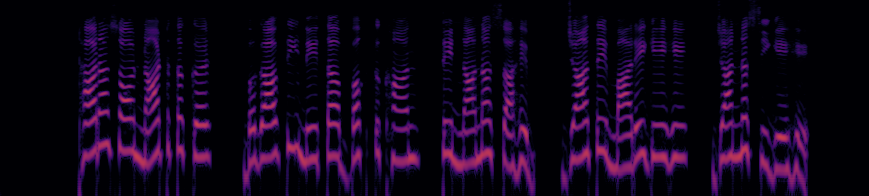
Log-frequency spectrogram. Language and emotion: Dogri, neutral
